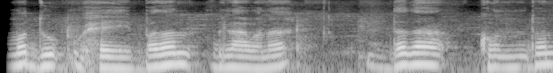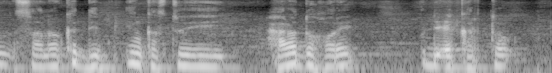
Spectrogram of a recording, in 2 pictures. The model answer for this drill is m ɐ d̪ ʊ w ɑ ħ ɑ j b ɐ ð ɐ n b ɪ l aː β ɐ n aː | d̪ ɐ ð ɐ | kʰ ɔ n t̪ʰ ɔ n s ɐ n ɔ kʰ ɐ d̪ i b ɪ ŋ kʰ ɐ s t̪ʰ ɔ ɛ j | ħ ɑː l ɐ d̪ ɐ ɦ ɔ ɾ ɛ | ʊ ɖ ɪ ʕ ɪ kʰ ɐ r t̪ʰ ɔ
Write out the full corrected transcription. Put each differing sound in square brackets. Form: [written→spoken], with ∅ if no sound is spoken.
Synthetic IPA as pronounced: m ɐ d̪ ʊ w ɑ ħ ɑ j b ɐ ð ɐ n b ɪ l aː β ɐ n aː | d̪ ɐ ð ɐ | kʰ ɔ n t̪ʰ ɔ n s ɐ n ɔ kʰ ɐ d̪ i b ɪ ŋ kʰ ɐ s t̪ʰ ɔ ɛ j | ħ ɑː l ɐ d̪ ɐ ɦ ɔ ɾ ɛ | ʊ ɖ ɪ ʕ ɪ kʰ ɐ r t̪ʰ ɔ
